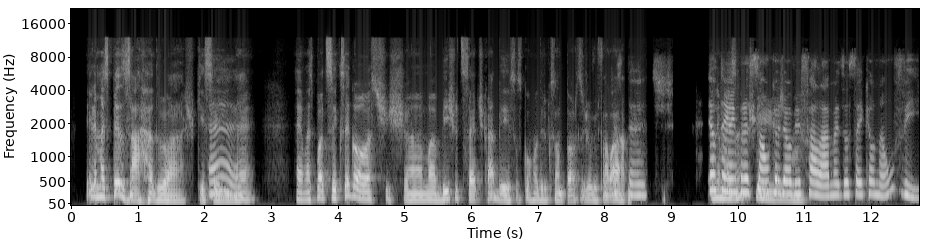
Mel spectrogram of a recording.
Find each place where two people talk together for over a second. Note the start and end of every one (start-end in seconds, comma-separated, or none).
9.6-11.1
